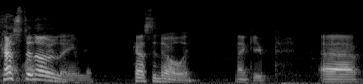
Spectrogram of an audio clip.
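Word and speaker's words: Castagnoli: claudio uh castanoga uh no glee i can't pronounce castanoli castanoli thank you uh it's like cassanat cassayanos but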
